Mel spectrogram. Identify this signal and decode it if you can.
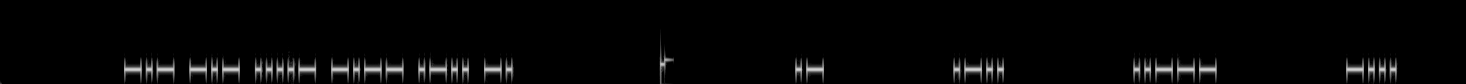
Morse code, heard as a keyed tone, about 22 wpm, spaced as for 11 wpm, 700 Hz. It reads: KK4YLN AL2B
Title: USA Call Signs - 8x Character Spacing - 22wpm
